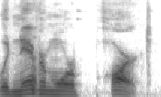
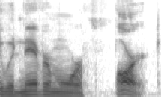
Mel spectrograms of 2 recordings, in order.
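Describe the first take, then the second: First: "part" begun with a clear P. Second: "fart" begun with F instead of P. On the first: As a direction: say "part" slowly, P at the front. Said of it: "I replaced the P in part". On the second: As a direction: land slowly on "fart", F at the front. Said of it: "with an F in my hearing". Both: Shown as a demonstration.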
